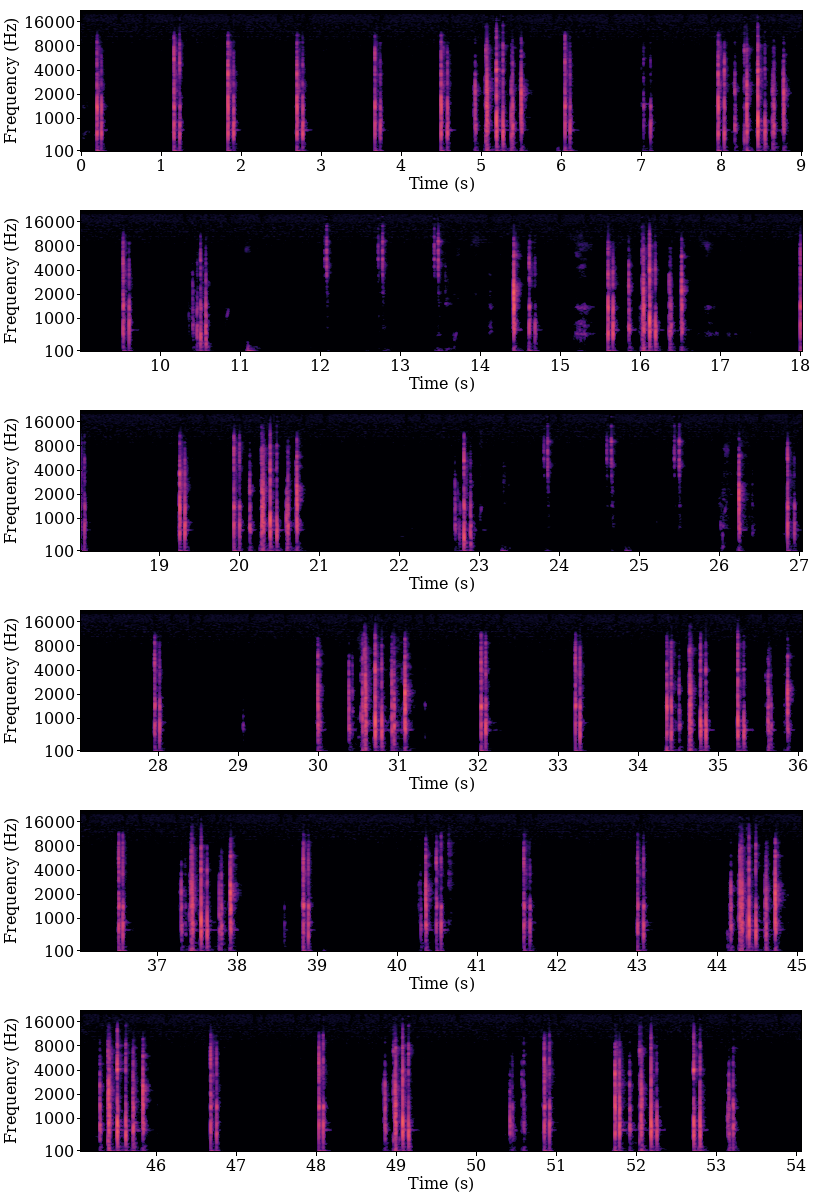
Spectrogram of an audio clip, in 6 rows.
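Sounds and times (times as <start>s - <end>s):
mechanical keyboard typing: 4.5s - 6.2s, 8.0s - 8.9s, 10.4s - 10.7s, 15.6s - 16.6s, 19.2s - 20.9s, 22.7s - 23.0s, 30.0s - 31.2s, 34.4s - 36.6s, 37.3s - 38.1s, 44.2s - 46.0s, 46.7s - 46.9s, 48.8s - 49.2s, 50.4s - 51.1s, 51.7s - 53.4s.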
